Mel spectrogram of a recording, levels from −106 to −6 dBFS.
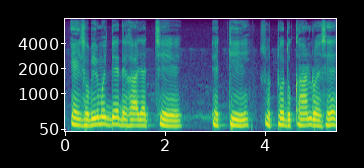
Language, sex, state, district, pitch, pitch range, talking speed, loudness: Bengali, male, Assam, Hailakandi, 160 Hz, 155-180 Hz, 100 wpm, -13 LUFS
